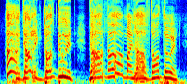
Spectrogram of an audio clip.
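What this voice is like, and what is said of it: Imitates another person's voice. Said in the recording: “that's my Anthony Quinn impression ... It's not bad, I have to say.”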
